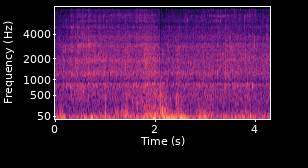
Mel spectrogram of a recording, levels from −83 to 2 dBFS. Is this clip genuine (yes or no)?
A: yes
